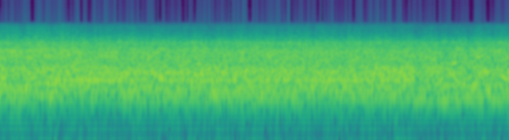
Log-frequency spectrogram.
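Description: CB radio receiver picking up a signal with no clear speech: a loud, steady rush of static with faint, garbled voices in it, and a thin steady whistle from about one second in until about five seconds.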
